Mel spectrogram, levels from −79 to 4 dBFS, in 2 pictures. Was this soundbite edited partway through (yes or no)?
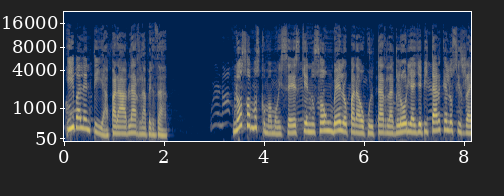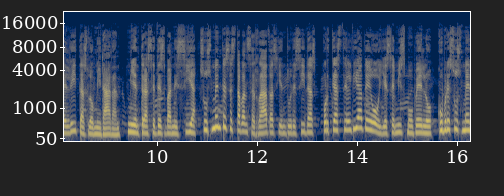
no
